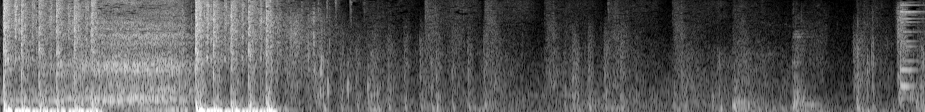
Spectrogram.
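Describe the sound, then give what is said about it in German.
A loud, rapid burst of automatic gunfire in the first second and a half, then fading into scattered quieter shots and clatter, from a shooter video game's firefight. “Auch wieder Gottes Aim und trifft wieder jeden Schuss.”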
